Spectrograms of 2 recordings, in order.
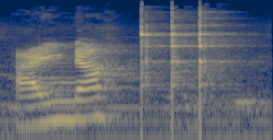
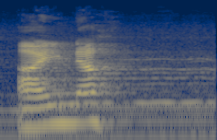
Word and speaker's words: Ina: Today I learned Ina is pronounced Ina. Ina.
